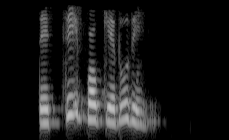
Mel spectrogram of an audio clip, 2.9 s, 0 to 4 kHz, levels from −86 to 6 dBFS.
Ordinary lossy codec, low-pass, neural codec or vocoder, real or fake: MP3, 24 kbps; 3.6 kHz; codec, 16 kHz, 4.8 kbps, FACodec; fake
